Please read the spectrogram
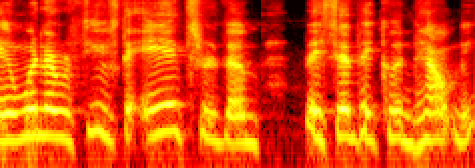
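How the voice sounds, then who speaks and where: A woman's fairly high voice, bright and sharp in tone, with ordinary pitch variation at a moderate pace. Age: 60s. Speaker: live stream chat participant. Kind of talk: casual chat.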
